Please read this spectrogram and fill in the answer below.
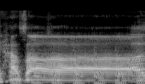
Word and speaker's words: Haza: Haza, he doesn't have 2 syllables, you can't, or well, 3 syllables. Garrett G, Haza. Just say Haza.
